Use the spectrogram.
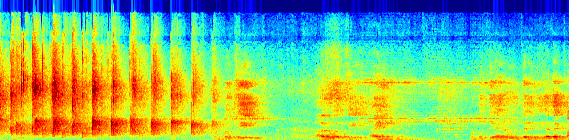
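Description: A church congregation claps in unison, a fast run of sharp, regular claps for about three seconds, then someone speaks over a reverberant hall as clapping fades.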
